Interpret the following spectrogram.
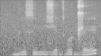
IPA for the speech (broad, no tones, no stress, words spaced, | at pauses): bisiːʑedʱu ɖ͡ʐe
